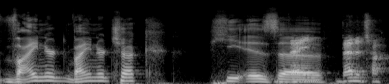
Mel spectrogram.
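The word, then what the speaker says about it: Vaynerchuk: gary how do you say his last name weiner weiner chuck he is uh vanachuk i i definitely have watched much of his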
